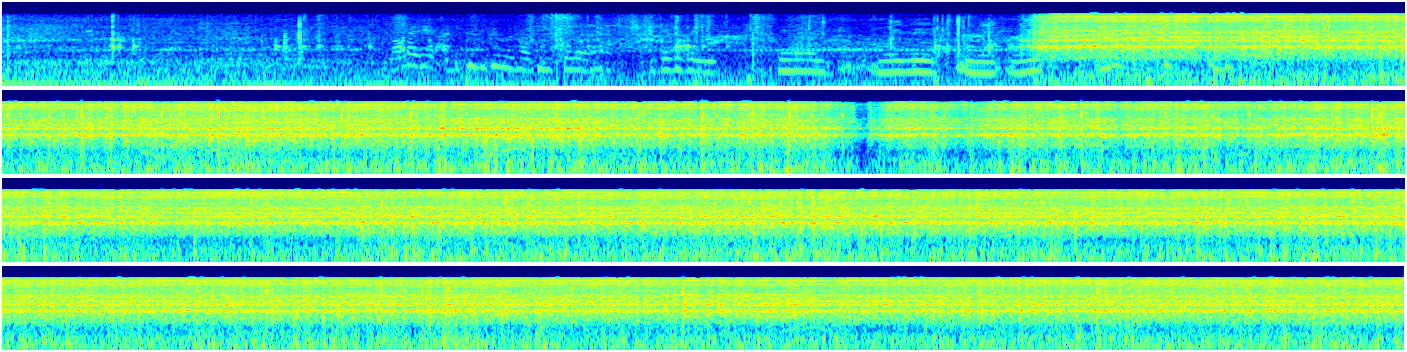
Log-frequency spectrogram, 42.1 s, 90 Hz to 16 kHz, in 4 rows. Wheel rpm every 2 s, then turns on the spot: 0, 0, 0, 10, 140, 160, 160, 160, 90, 120, 140, 160, 160, 160, 160, 160, 160, 160, 160, 160, 160.
none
